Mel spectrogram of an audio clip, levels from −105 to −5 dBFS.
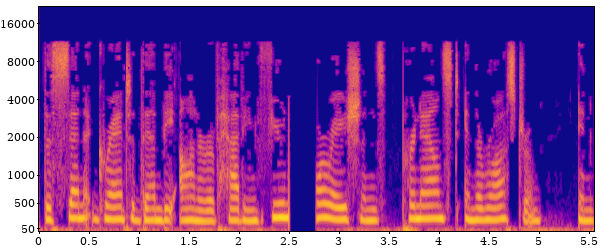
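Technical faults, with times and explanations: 2.50–2.79 s, stream reconnect: the connection breaks, leaving 275 ms of silence, and a fresh decoder resumes the stream roughly a third of a second later, so some speech is skipped. Waveform and spectrogram show a flat, empty gap, then the audio fading back in.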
